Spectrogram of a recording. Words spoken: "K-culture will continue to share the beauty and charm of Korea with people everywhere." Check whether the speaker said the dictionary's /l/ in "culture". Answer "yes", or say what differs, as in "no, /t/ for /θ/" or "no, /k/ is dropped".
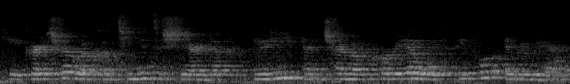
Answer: no, /l/ is dropped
